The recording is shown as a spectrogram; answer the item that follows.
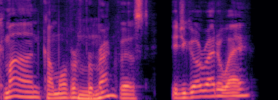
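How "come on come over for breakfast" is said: mock yelling. Describing a game where the dad calls you to breakfast: retelling the dad's yell. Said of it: "the dad just starts yelling at you like".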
